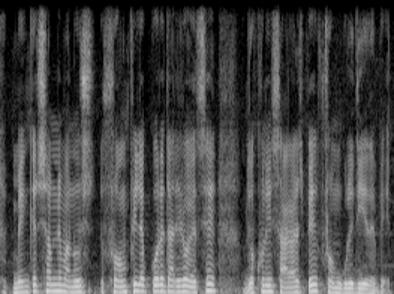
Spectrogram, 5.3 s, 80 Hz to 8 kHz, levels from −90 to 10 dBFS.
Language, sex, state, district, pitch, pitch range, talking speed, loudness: Bengali, male, Tripura, West Tripura, 155 Hz, 140-170 Hz, 160 wpm, -14 LUFS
